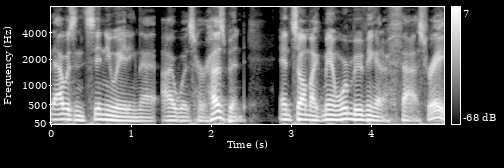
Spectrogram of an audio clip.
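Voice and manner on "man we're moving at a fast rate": usual speaking voice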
